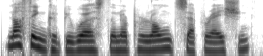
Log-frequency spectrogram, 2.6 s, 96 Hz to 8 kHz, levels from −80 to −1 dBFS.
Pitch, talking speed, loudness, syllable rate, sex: 165 Hz, 180 wpm, -19 LUFS, 6.2 syllables/s, female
